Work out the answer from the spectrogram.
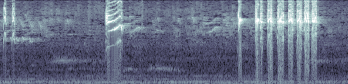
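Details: Crested jay challenging a rival. A sharp high sweeping note is followed by silence, then a burst of eight rapid, ringing high clicks in about a second, each note crisp and evenly spaced.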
